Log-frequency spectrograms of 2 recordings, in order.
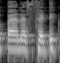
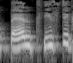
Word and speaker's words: pantheistic: तो यहां पर दो चीजें हैं, एक तो पैनएस्थेटिक व्यू, ठीक है, मैं गलत प्रोनाउंस कर रहा हूं, पैनथीस्टिक व्यू है ये, राइट, इट इज पैनथीस्टिक व्यू।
